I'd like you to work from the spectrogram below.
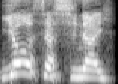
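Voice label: Voice attack, Japanese; herena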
